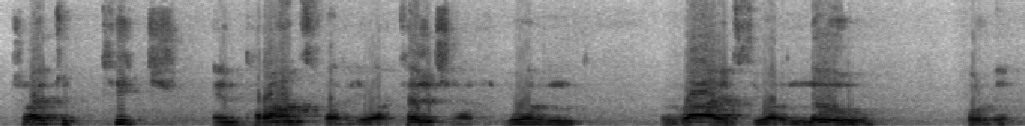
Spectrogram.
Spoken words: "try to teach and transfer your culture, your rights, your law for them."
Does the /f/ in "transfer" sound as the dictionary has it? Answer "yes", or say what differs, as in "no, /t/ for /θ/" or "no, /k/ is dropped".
yes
